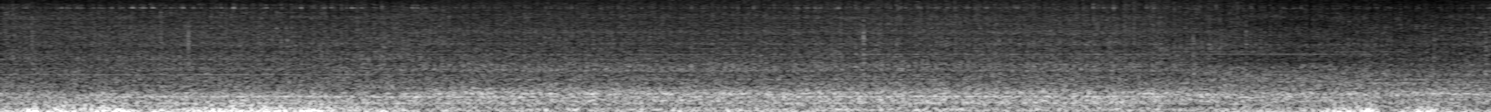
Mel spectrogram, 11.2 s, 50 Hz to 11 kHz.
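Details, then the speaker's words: Mercedes 560SEL idling with a low, uneven, lumpy pulse that keeps wavering; the owner suspects spark plugs and wires and checks them for the rough idle that shakes the car at stops. "we're checking out the spark plugs because this if you remember the ol 560 SL had a really rough idle"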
